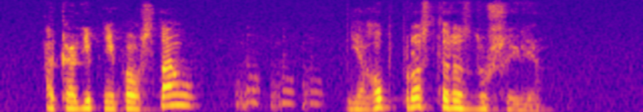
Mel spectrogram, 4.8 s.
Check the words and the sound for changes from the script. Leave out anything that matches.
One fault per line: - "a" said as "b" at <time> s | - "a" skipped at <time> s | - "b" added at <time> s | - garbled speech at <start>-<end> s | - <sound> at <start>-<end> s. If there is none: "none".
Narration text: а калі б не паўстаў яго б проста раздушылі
- laugh at 1.8-2.4 s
